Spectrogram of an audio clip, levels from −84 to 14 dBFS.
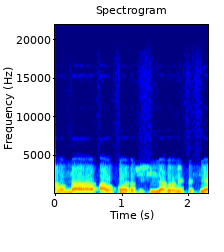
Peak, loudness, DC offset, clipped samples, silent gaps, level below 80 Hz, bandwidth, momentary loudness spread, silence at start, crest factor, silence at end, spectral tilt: -4 dBFS; -17 LUFS; under 0.1%; under 0.1%; none; -62 dBFS; 4.8 kHz; 4 LU; 0 s; 12 dB; 0 s; -10 dB/octave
